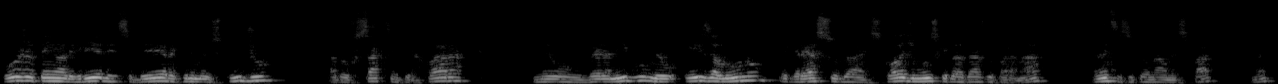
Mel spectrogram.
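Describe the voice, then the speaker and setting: A man hosting an interview in a music studio, speaking in a measured way. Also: mid-range voice, warm tone, far from the mic. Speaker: interview host, music professor.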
